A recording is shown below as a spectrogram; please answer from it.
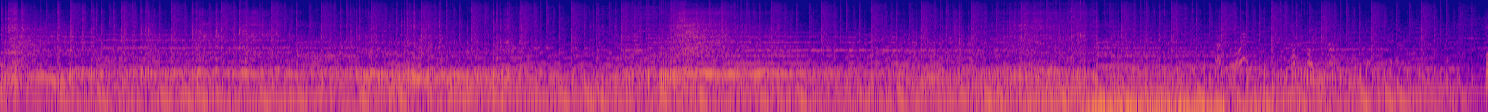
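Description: A two-stroke motorcycle engine runs loud and close with a steady buzzing drone that swells with revs, mixed under background music with no talking.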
